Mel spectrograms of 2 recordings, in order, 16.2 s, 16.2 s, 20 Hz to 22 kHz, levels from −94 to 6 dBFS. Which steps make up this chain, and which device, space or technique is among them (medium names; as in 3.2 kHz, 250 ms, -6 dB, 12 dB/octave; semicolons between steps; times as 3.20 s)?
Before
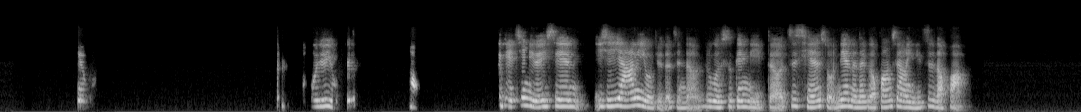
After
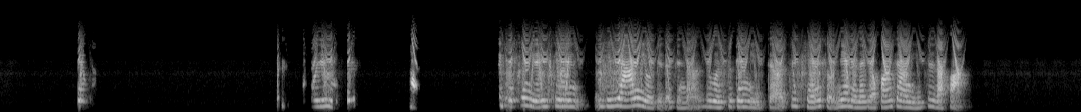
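circuit-bent sampling toy (decimation with a swept rate 11×, swing 100% 3.7 Hz; cabinet simulation 460–4300 Hz, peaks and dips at 600 Hz -5 dB, 1 kHz +3 dB, 1.5 kHz +10 dB, 2.3 kHz +9 dB, 3.3 kHz -5 dB); trim -3.5 dB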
